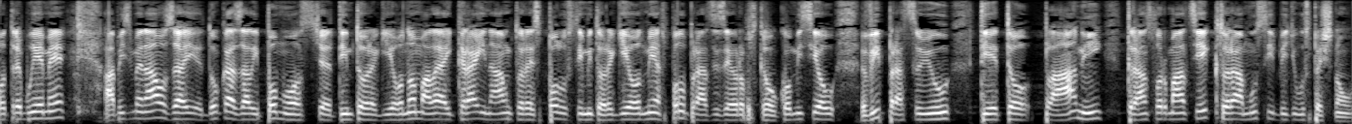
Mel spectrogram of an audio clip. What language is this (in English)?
Slovak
